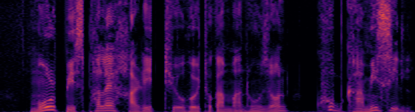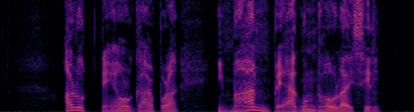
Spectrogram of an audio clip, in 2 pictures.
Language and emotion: Assamese, disgusted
